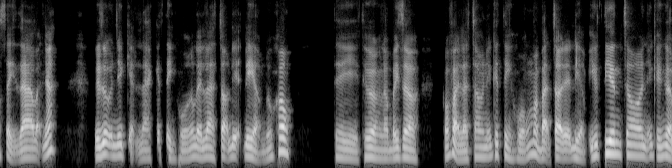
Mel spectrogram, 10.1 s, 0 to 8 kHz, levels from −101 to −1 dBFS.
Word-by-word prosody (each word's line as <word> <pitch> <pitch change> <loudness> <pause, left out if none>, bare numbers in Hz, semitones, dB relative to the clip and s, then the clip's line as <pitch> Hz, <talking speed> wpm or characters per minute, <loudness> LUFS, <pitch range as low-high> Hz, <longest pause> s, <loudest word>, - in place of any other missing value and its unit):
xảy 90 - -4
ra 120 +3 +3
bạn - - -4
nhá. - - +3 0.6
Ví 130 - +3
dụ 160 -1 +4
như, 145 +1 -1
kiểu - - -6
là, 110 +3 -7
cái 125 - -10
tình 110 - -5
huống 110 +4 -4
đấy 125 -2 +1
là 130 -2 0
chọn - - 0
địa 135 - 0
điểm, 125 -9 0
đúng 120 +4 -7
không? 200 +2 +6 0.7
Thì 115 -5 -4
thường 130 -3 +1
là 110 0 -4
bây 115 +3 -1
giờ 120 -4 +2 0.4
có - - -2
phải - - +4
là 105 +1 0
trong 130 +3 -5
những 130 - -5
cái 155 +1 -4
tình 135 -7 -4
huống 110 +8 -5
mà 165 - +1
bạn 120 0 +1
chọn - - +5
địa 110 -1 +1
điểm 120 -2 -3
ưu 140 +4 -1
tiên 170 -2 +6
cho 150 -2 0
những 145 - -6
cái 135 -2 -3
người 145 - +3
125 Hz, 255 wpm, -25 LUFS, 110-145 Hz, 0.7 s, không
